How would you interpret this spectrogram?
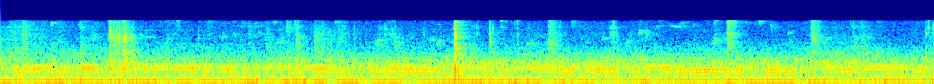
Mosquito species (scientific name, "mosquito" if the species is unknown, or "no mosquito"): mosquito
